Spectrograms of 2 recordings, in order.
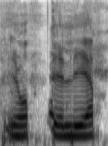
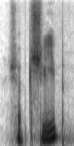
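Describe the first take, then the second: First: It is said in a strange foreign-sounding accent. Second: It is said in a Hessian dialect.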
